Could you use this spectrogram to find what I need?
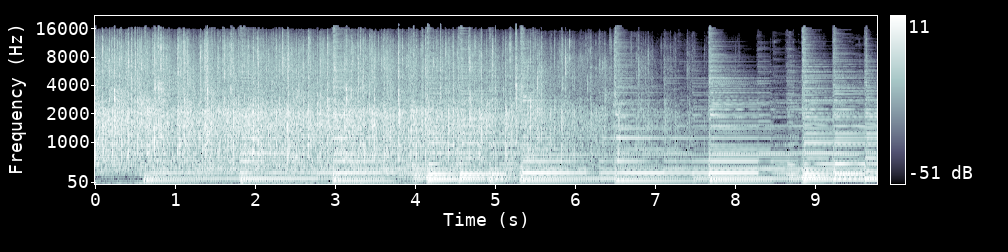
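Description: An audience at the Red Barn Radio live show in Lexington applauds to welcome a band back, with steady, dense clapping. Sustained instrument notes sound beneath it, and the applause thins gradually toward the end.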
